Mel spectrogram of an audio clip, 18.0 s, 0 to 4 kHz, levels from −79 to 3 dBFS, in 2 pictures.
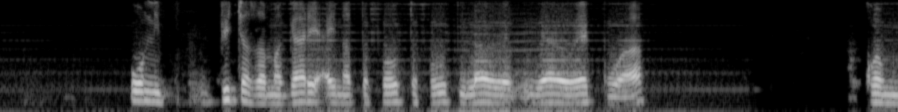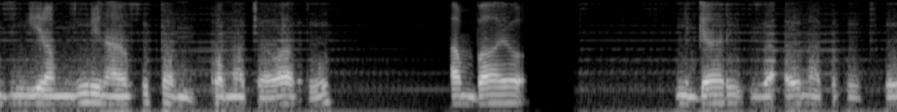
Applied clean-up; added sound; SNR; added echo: neural separator model SepFormer DNS4.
